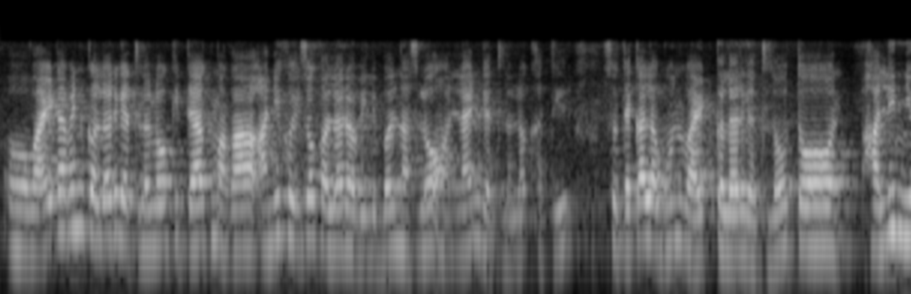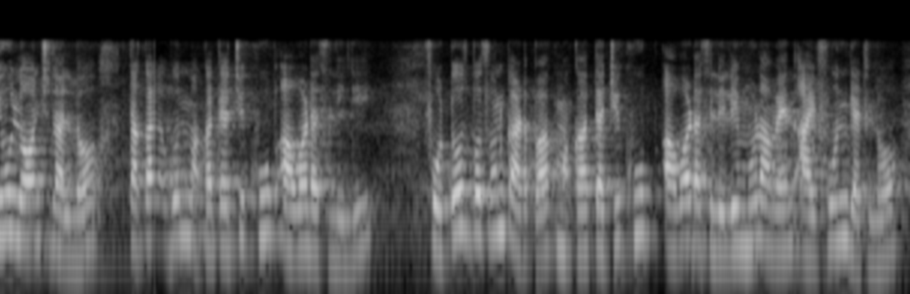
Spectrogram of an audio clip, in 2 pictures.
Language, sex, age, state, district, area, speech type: Goan Konkani, female, 18-30, Goa, Murmgao, urban, spontaneous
